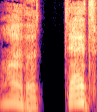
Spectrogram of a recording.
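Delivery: jittery muttering. A warrior steps back at the sight of her, muttering nervously. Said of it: "muttered Greenway, taking a nervy step back".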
